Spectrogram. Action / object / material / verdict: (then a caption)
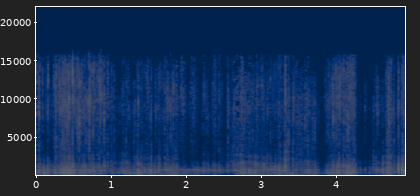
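scrape / plastic sequin fabric pillow cover / plastic sequins / none. Fingernails scratch across the plastic sequins of a sequin fabric pillow cover, giving a continuous dry crinkling, rasping texture that is bright and papery with little low end. The scratching swells and dips in short strokes, with brief pauses, throughout the clip.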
